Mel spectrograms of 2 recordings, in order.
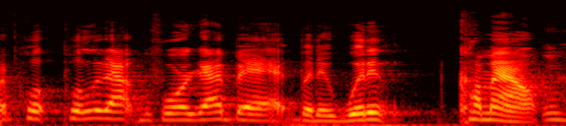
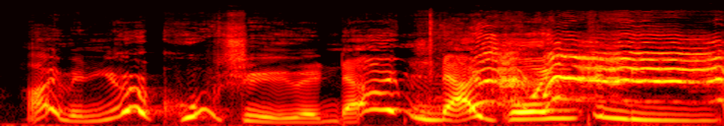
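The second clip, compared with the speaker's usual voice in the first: very loud, swooping comic-book villain voice; 5 semitones higher, 9 dB louder than usual. Giving Sylvester an imagined voice, picturing him sounding like Bane: a Bane voice. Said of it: "I think he'd probably sound like Bane".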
